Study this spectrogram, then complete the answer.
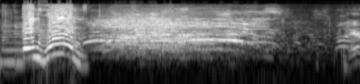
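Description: A crowd at a Fridays For Future teach-in in Toronto shouts together as loudly as it can, a sustained roar of many voices. A single voice rises and falls just before it, and another voice follows after.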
